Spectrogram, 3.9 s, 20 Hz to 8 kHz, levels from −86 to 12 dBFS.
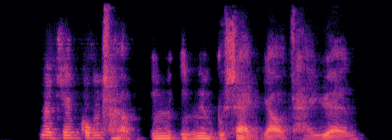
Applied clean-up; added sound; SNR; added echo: neural mask model Resemble Enhance denoiser.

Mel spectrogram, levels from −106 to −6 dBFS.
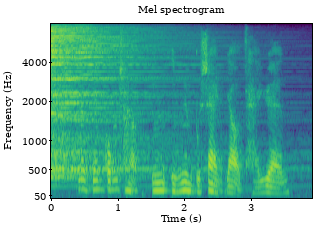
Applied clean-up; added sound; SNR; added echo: none; Crash cymbal; -4 dB; none.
